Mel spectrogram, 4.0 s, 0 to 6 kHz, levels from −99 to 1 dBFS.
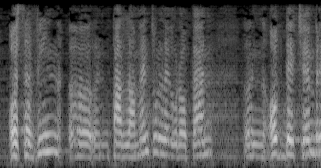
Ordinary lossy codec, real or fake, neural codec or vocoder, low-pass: none; fake; vocoder, 24 kHz, 100 mel bands, Vocos; 5.4 kHz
